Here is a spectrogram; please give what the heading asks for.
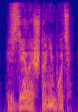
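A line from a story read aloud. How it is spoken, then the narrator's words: Desperate whisper in ear. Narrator (Russian): отчаянно прошептал он на ухо Жанне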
